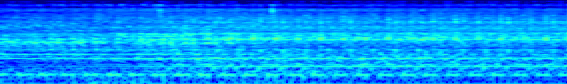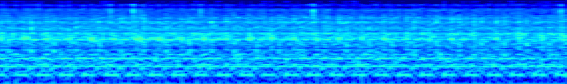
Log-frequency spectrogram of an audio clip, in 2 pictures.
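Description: Steady diesel idle with a sharp, regular tick, roughly three per second, keeping time with the engine. Source not yet pinned down.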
